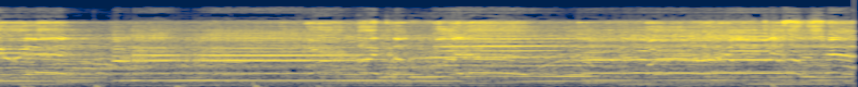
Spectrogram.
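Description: Live worship music: a man's voice singing long, held notes into a microphone over instrumental backing.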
